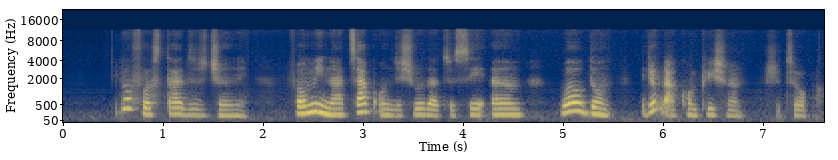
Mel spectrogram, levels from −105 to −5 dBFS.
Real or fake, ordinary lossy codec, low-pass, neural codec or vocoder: fake; none; none; codec, 24 kHz, 0.5 kbps, DualCodec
